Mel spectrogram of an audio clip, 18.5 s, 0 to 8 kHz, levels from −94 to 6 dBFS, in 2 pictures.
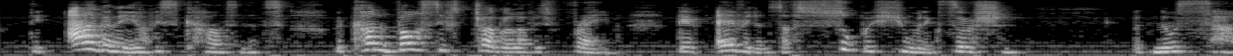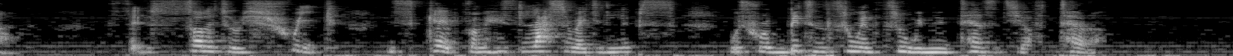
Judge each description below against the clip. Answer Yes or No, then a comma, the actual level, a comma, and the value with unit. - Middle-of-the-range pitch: No, high, 235 Hz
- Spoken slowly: Yes, slow, 125 wpm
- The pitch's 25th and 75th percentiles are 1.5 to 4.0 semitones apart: Yes, average, 3.1 semitones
